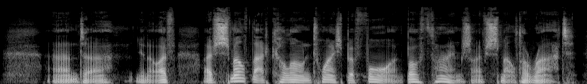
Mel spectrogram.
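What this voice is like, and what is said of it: Low-voiced Sean Connery impression. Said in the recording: “a Sean Connery impression ... You just lower your voice down here, like this. Make your voice as low as possible. And then all of the S sounds become sh.”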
